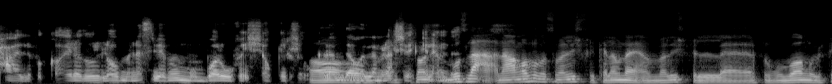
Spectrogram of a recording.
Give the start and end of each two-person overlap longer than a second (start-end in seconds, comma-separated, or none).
3.0-4.6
